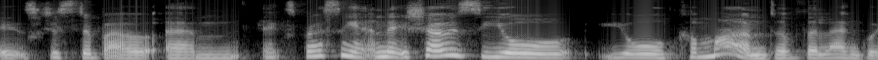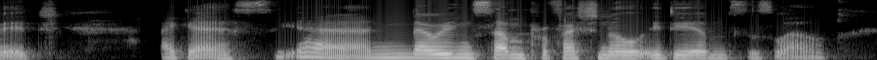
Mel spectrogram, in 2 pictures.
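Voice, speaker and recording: A woman's medium-pitched voice in a British accent, with lively intonation, a moderate pace and a quiet background. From England. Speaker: English tutor. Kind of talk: interview answer. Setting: video call.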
